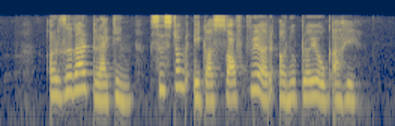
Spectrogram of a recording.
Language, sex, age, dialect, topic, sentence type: Marathi, female, 18-24, Varhadi, banking, statement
